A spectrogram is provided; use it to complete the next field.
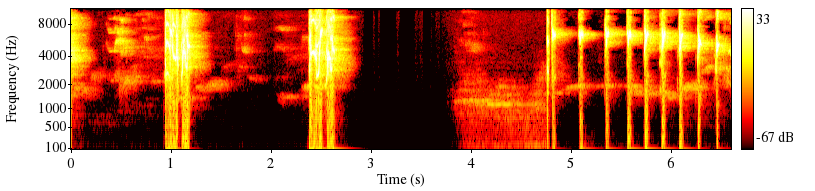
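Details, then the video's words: Lovebird sounds made as training material for other lovebirds: two short, harsh, broad bursts a second apart, a quiet pause, then a quickening run of sharp, high, clipped chirps. "Suara Burung LoveBird~for~ Masteran(biar gacor)"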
